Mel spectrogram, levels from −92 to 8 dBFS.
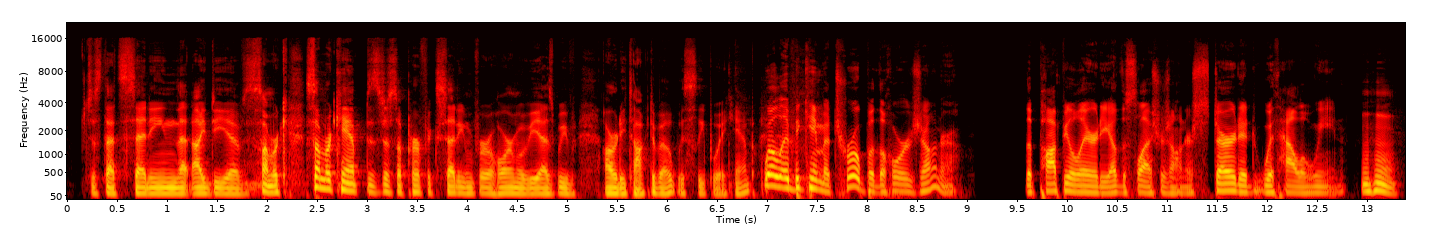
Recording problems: muffled; slightly; fading above 3 kHz

